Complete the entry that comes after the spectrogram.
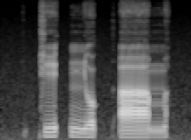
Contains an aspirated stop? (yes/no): no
